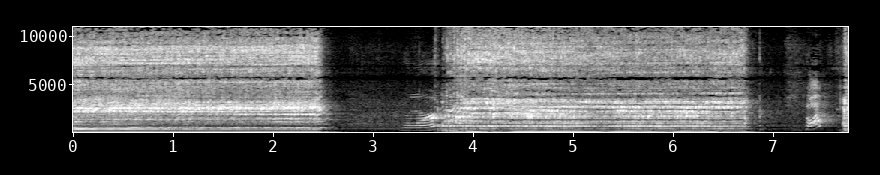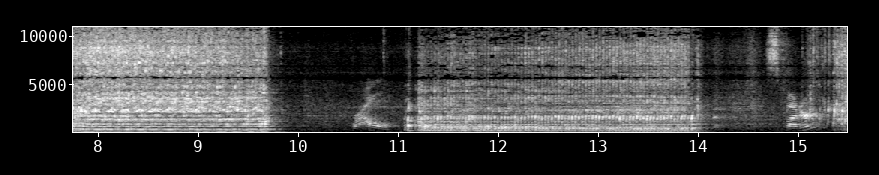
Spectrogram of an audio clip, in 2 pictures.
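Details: Male walrus (Odobenus rosmarus) mating call, serenading females while floating: loud, low roaring and grunting calls in long bursts as part of courtship display; males also click teeth, whistle and make bell noises; walruses mate once a year.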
